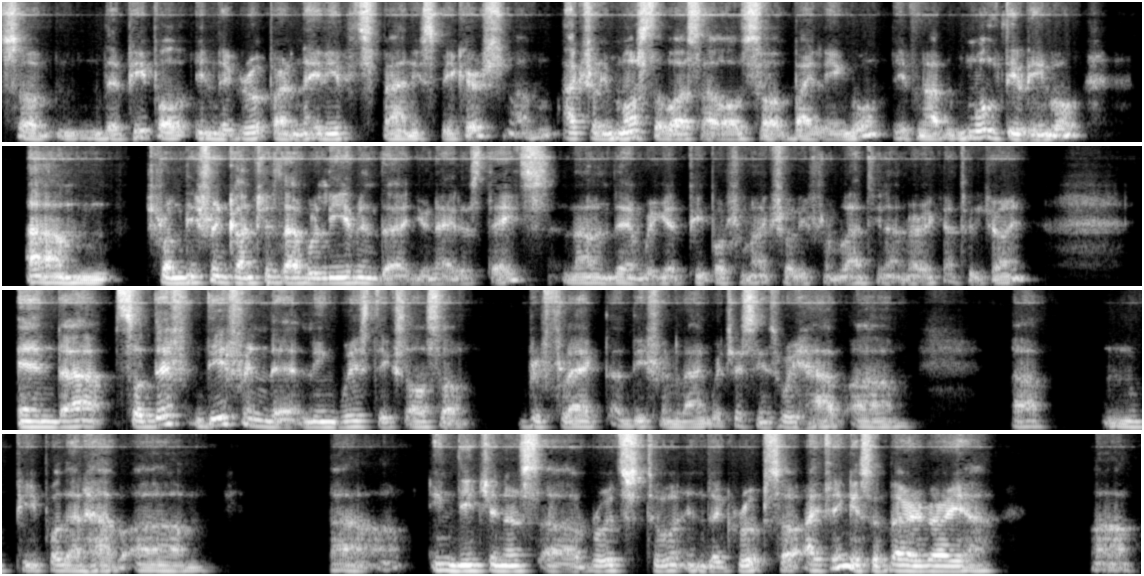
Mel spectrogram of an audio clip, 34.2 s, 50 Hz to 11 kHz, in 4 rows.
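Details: Adult bilingual man, non-native English speaker, with aphasia after a stroke in March 2020: post-stroke aphasia.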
